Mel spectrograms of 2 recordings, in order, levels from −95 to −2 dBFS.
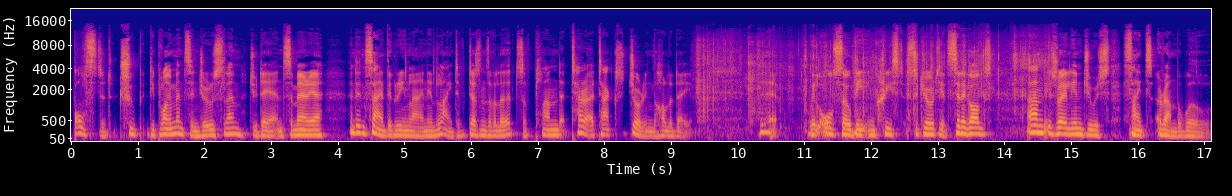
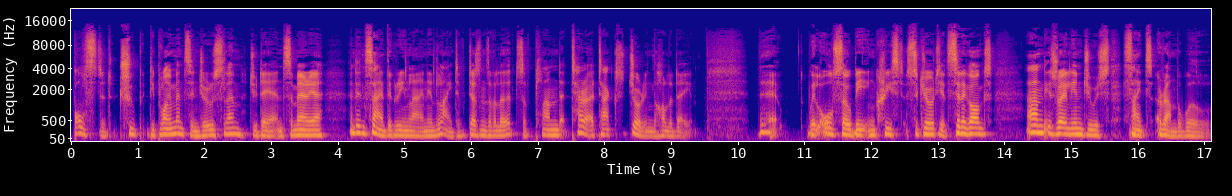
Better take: second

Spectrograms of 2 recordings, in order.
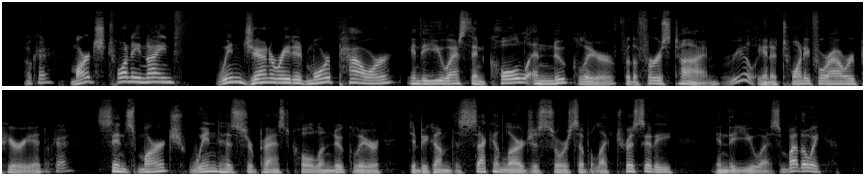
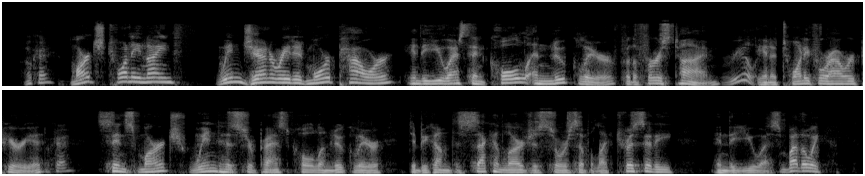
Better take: first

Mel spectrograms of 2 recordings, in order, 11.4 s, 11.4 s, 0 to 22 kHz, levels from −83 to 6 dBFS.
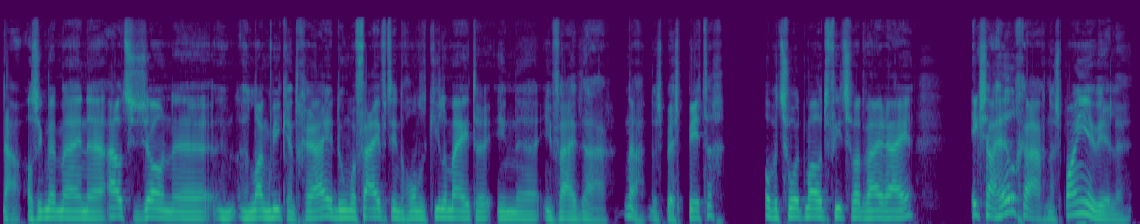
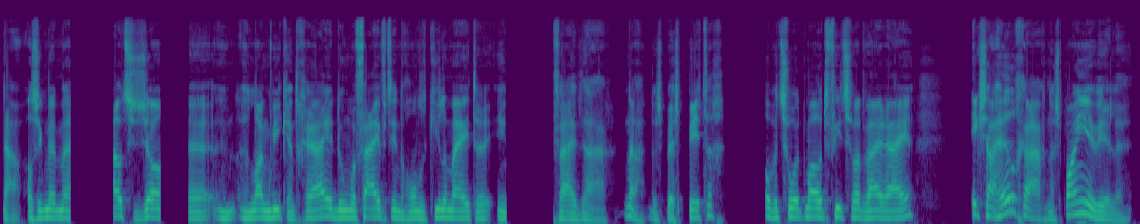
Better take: first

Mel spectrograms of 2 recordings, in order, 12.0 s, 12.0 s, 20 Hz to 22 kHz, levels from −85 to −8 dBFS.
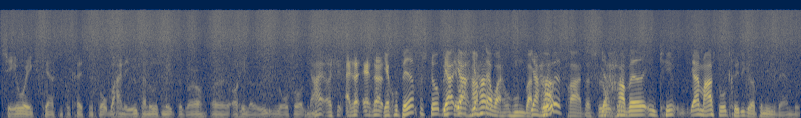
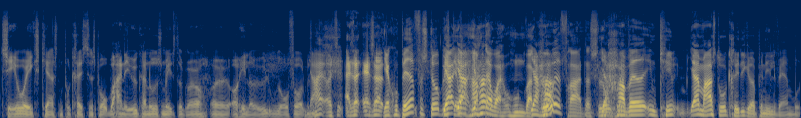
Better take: second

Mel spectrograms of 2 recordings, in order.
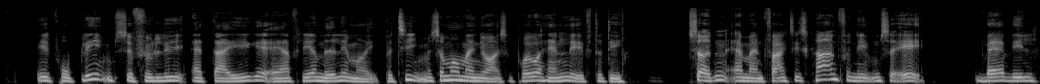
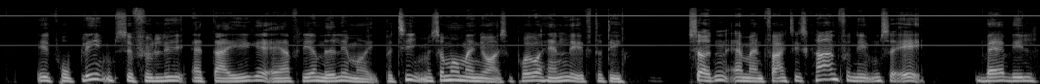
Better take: first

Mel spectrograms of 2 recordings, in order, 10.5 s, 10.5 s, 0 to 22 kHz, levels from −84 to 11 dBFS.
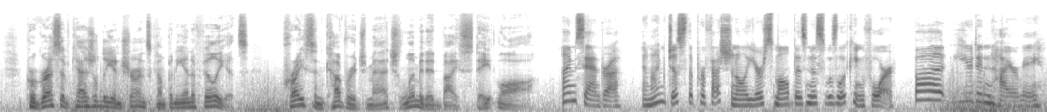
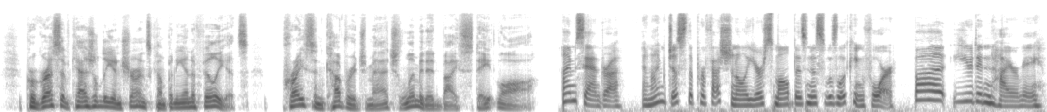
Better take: second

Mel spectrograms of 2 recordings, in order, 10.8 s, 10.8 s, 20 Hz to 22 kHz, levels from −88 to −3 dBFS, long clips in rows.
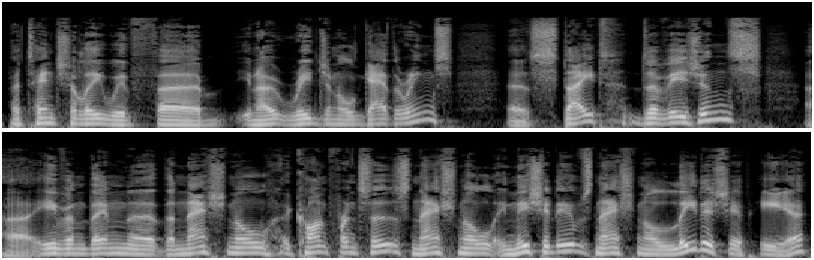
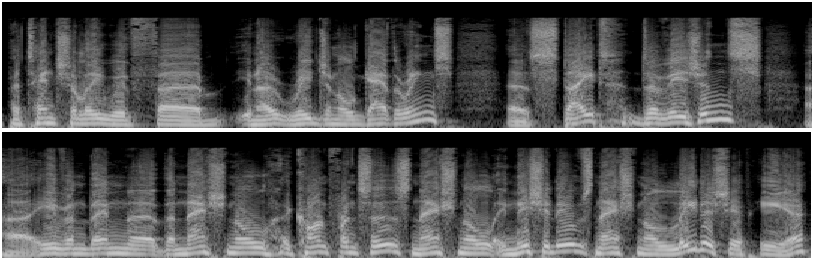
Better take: first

